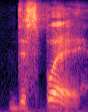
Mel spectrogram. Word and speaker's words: display: And the last word for you is display. The stress is at the very end instead of display.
